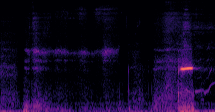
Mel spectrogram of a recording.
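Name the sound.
attempt at whistling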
